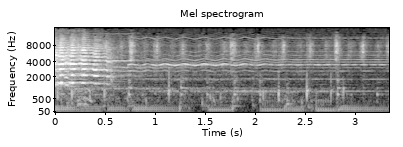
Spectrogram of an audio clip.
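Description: A goat bleats in a long, wavering, quavering cry lasting a few seconds, fairly loud, over low steady tones in the background.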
